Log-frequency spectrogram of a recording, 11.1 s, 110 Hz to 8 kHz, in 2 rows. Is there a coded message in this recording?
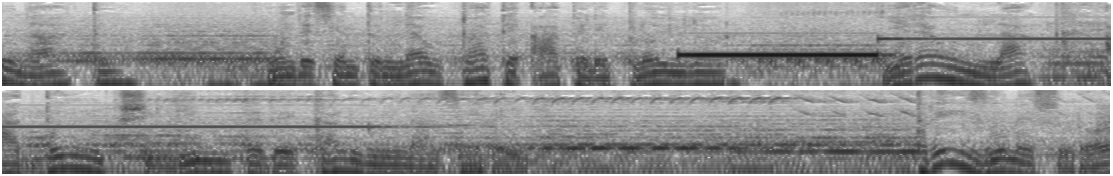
Yes: two-tone page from 3.4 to 7.4 s, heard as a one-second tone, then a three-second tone, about 540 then 1220 Hz, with a squelch burst at the end and room echo.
